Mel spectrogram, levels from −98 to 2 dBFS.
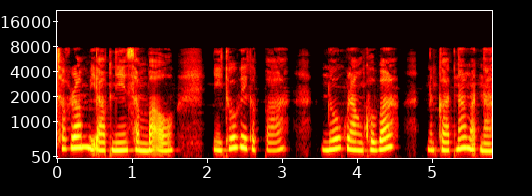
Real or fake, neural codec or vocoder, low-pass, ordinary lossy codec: real; none; none; none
